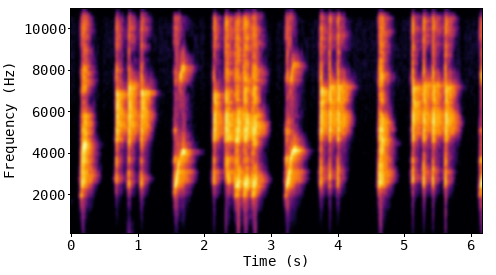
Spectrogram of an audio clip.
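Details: Blue-winged leafbird (cucak cungkok) song used as a master for contest birds, spicy 'tembakan' style with varied fill-ins: quick clusters of shrill high chips alternating with short upslurred whistles, about two phrases per second, clean with no background.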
